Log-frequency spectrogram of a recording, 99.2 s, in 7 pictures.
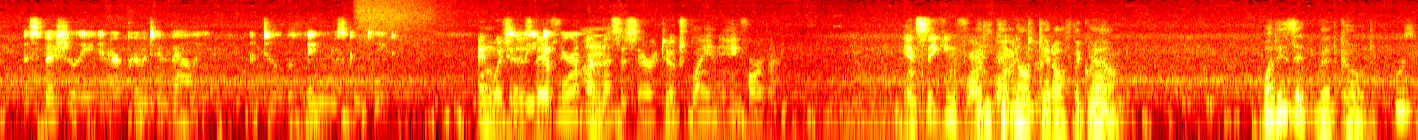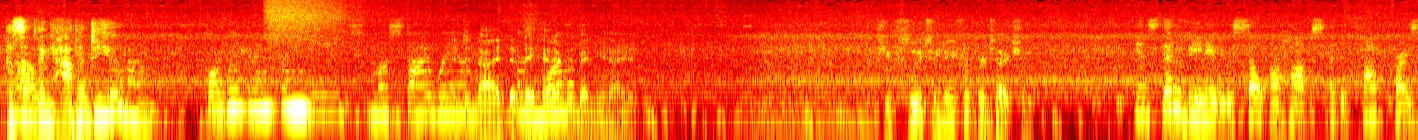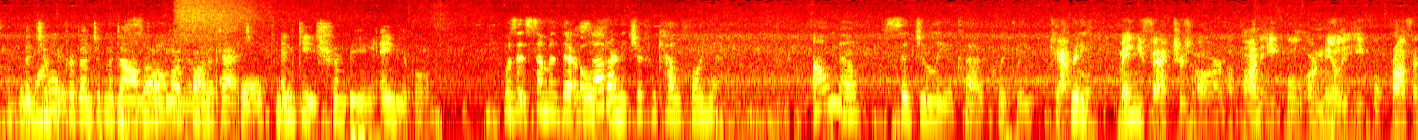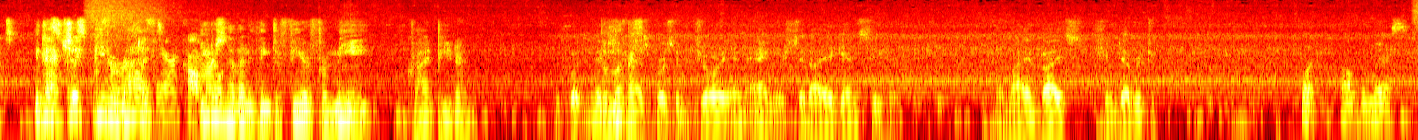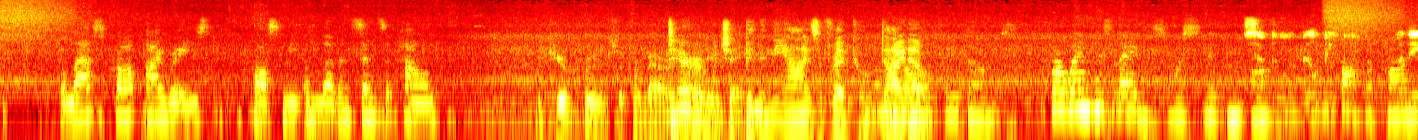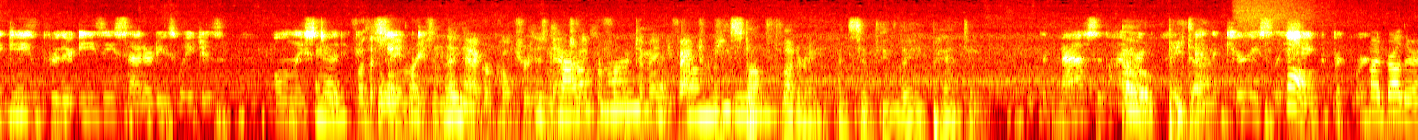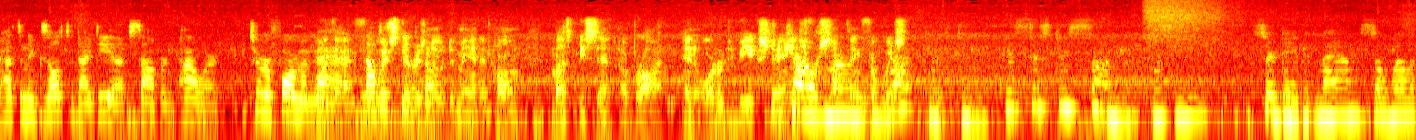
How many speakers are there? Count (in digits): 8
